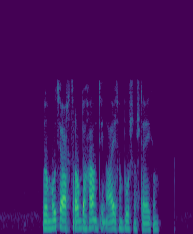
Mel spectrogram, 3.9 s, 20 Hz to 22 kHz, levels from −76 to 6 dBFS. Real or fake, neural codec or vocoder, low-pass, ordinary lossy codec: fake; codec, 16 kHz, 4 kbps, FunCodec, trained on LibriTTS, 50 frames a second; 5.4 kHz; AAC, 48 kbps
